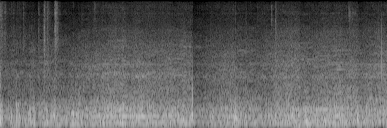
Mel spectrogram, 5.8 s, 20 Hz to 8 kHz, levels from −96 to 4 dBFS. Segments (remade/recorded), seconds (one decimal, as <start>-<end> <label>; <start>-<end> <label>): 0.0-5.8 remade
